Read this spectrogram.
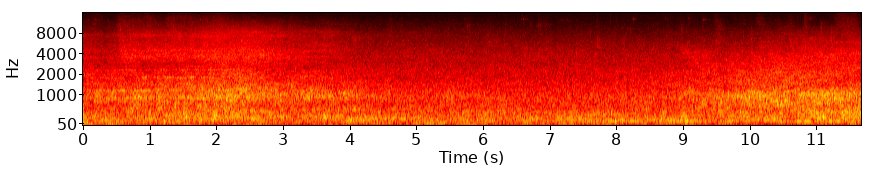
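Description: Traffic rumbles steadily along a nearby street outdoors.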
